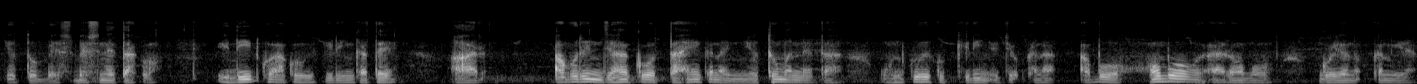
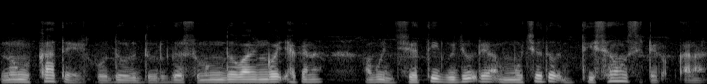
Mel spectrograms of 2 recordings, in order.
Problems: background sounds at intervals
